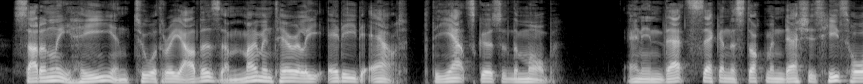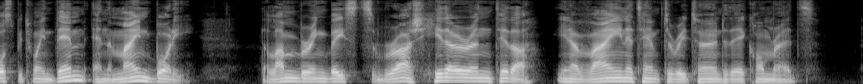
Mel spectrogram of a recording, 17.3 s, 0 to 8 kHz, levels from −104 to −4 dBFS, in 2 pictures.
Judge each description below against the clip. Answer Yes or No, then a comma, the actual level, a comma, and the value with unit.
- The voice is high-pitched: No, low, 105 Hz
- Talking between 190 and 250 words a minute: No, average, 165 wpm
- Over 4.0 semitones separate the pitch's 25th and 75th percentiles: No, average, 3.6 semitones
